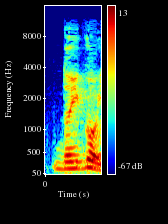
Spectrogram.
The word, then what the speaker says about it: Duygu: Doigu? Your name? Is it Doigu? Duygu. Yes, Duygu.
